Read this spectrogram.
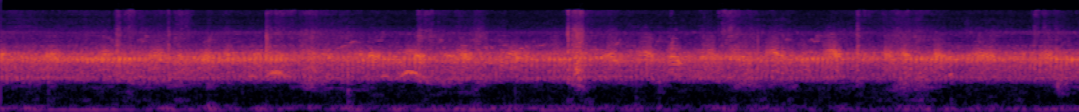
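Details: Frogs calling in a rice field in Thailand: a dense, continuous high-pitched chorus of rapid trilling calls, with occasional brief louder clicks and low rumbling in the background.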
